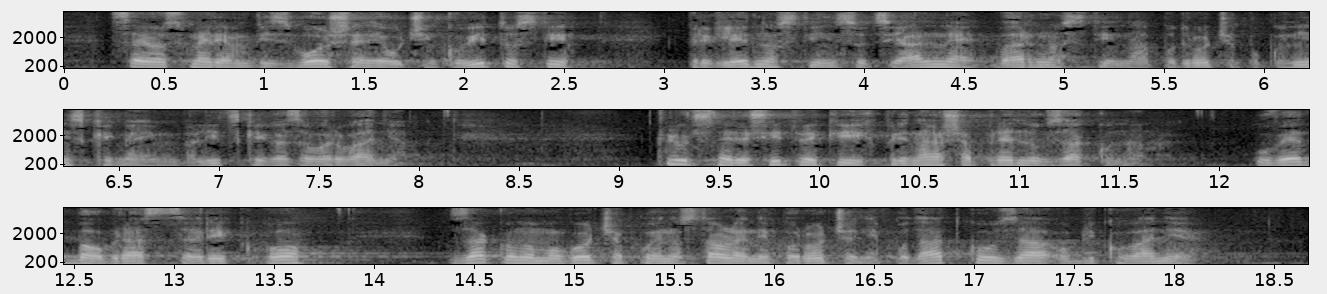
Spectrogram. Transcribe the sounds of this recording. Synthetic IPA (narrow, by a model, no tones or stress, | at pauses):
sajɔsmeːɾjɛmvizboːlʃanjɛut͡ʃiŋkɔʋiːt̪ɔst̪i | pɾɛɡleːd̪nɔst̪iːnsɔt̪siaːlnɛʋaːɾnɔst̪inapɔd̪ɾoːt͡ʃjɛpɔkɔjninskɛɡainʋalit̪skɛɡazaʋaɾɔʋaːnja | klʲjuːt͡ʃnɛɾɛʃit̪ʋɛkijixpɾinaːʃapɾɛːd̪lɔɡzaːkɔna | uʋɛːd̪̚baɔbɾaːst̪saɾekɔ | zaːkɔnɔmɔɡoːt͡ʃapɔɛnɔst̪aːwlʲanjɛpɔɾoːt͡ʃanjɛpɔd̪aːt̪kɔwzaʔɔblikɔʋaːnjɛ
